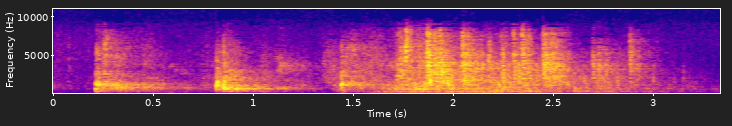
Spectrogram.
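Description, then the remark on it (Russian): Three slow, heavy hoof clops of a horse laden with game, ridden back from hunting on the prairie, land about half a second apart, followed by a longer, steady rumbling scrape that fades out. No one speaks. “Ничего не подозревая, я возвращался на лошади, нагруженной дичью.”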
